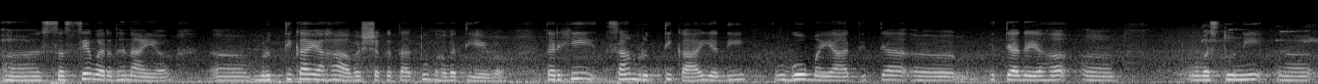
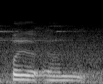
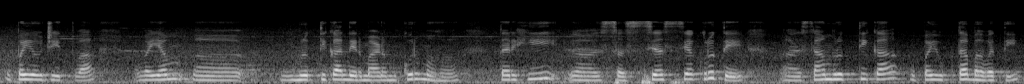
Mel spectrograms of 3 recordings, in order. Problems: constant background noise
